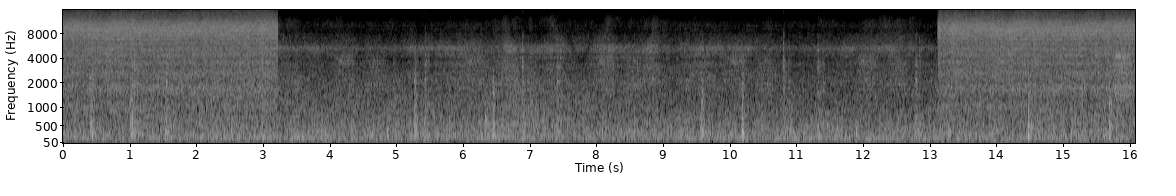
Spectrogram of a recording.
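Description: Steam locomotive Tornado 60163 in a train simulator on the West Highland Line, a continuous steam hiss with faint rail clicks. A brighter, fuller hiss opens and closes the stretch around a quieter middle section.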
